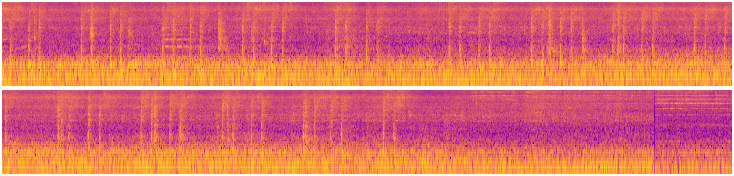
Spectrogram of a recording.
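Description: Container freight train's wagons rolling past close by: a steady heavy rumble with the clickety-clack of wheels over rail joints. The rumble eases slightly near the end as the last wagons go by.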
